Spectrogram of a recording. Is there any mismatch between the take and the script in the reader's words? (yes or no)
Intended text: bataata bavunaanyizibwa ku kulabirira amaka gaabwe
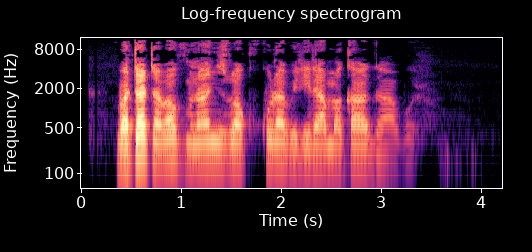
no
